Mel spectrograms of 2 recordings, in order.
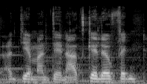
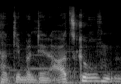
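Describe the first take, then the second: First: It is said in an exaggerated troll voice. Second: It is said in a plain, normal voice. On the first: The speaker calls it right. "Ich bin ein Troll, ich muss Kohle sprechen" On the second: The speaker calls it wrong. "Weil der spricht das so normal aus"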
